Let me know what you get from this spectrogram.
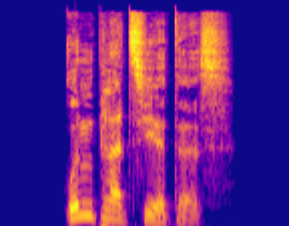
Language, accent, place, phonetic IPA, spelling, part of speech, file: German, Germany, Berlin, [ˈʊnplaˌt͡siːɐ̯təs], unplatziertes, adjective, De-unplatziertes.ogg
- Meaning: strong/mixed nominative/accusative neuter singular of unplatziert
